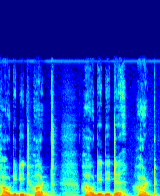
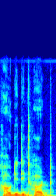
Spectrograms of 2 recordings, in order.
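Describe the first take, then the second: First: Slow, hurt said as "hət" with no R sound; hurt without R. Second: Hurt said with a rolled R, like हर्ट; hurt with the R sound in it, हर्ट. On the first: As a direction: drop the R in hurt, stretch it slowly. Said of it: "आर की जगह ए की sound आती है". (hurt को बिना आर के, धीरे-धीरे "हट" जैसा) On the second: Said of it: "इसको हर्ट मत बोलना". (hurt में आर की आवाज़ के साथ) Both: Shown as a demonstration.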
